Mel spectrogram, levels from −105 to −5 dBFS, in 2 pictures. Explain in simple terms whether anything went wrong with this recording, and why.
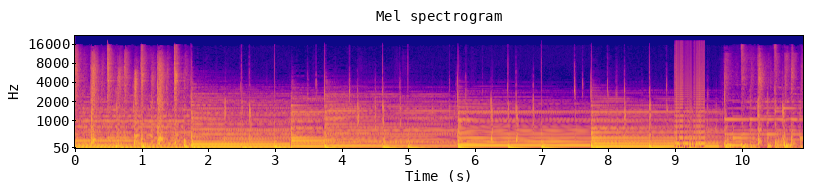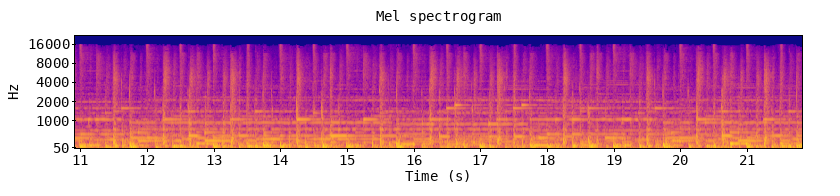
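Something did go wrong, for a brief moment. From 8.99 to 9.45 seconds the sound turns into a flat, metallic buzz. This is robotic sound from repeated short buffers. The likely cause is new audio arriving too slowly, so the player keeps replaying a tiny slice instead of waiting. Most of that stretch is repeats. Each slice lasts about 5 ms, so the repeats force a steady 200 Hz buzz onto the sound.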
